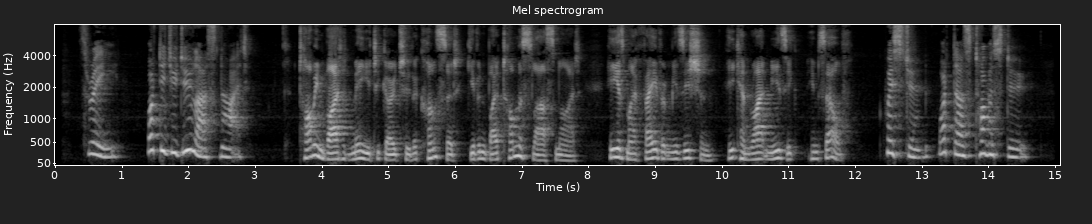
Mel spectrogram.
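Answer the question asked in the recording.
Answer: He is a musician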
